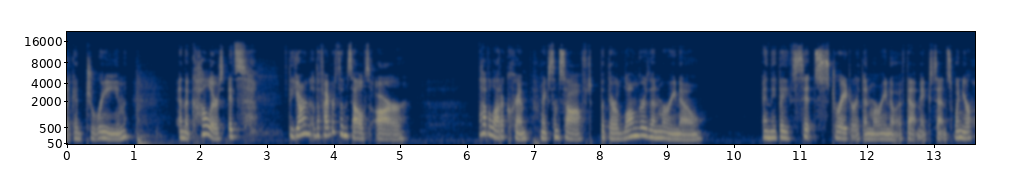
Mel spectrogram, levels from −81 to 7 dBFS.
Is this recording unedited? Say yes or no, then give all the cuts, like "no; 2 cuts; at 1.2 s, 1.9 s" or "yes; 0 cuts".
no; 3 cuts; at 6.2 s, 7.1 s, 10.6 s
